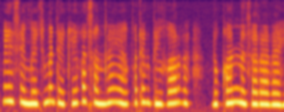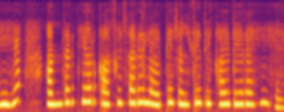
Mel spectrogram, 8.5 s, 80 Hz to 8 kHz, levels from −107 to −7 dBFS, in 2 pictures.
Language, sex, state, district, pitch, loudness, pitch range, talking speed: Hindi, female, Rajasthan, Jaipur, 320 Hz, -13 LUFS, 300-340 Hz, 175 wpm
